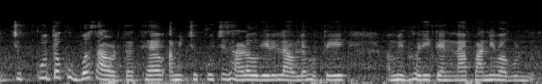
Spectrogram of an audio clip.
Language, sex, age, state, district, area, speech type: Marathi, female, 30-45, Maharashtra, Nagpur, rural, spontaneous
